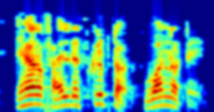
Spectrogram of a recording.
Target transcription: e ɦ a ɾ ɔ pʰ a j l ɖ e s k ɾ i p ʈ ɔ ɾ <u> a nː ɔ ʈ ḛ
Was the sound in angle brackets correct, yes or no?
no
